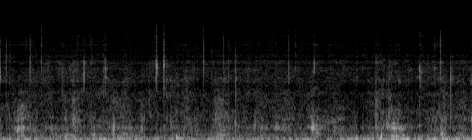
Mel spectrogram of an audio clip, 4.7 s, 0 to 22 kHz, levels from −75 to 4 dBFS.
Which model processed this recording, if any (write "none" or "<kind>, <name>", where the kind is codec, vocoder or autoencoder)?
codec, SNAC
